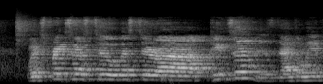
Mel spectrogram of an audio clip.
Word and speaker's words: Pinza: Pinza. Is that the way you pronounce it? That is right. It's your Pinza. How's that again? Ezio. E-Z-I-O. Ezio. Pinza.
